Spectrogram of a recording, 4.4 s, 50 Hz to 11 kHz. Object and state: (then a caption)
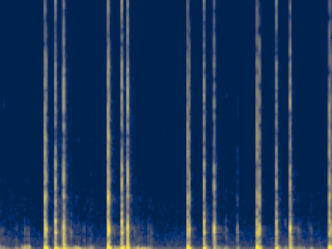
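Cardboard box with plastic window, tapped. Fingernails tap an opened, hollow cardboard phone case box with a clear plastic window, making 13 sharp, dry clicks that mostly come in quick groups of three. Each tap has a bright, crisp edge over a low, hollow thump and dies away almost instantly.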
